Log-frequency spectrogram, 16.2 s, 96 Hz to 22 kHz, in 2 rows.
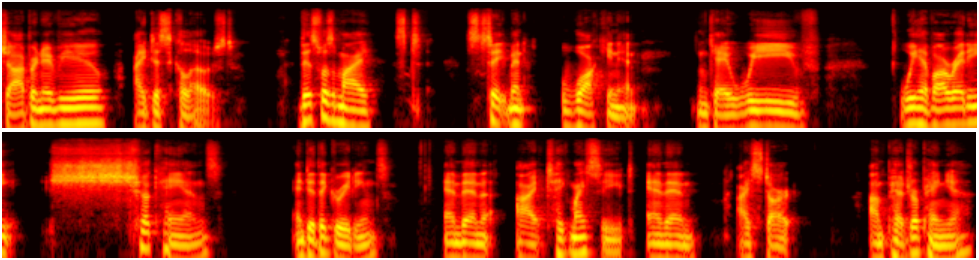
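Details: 26-year-old adult who has stuttered since childhood, had speech therapy twice, reports blocks and syllable repetitions and says he is stuttering during this recording; stuttering.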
